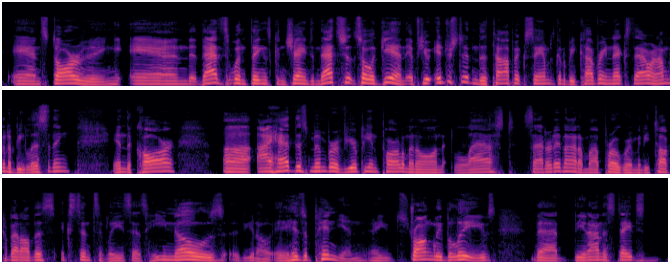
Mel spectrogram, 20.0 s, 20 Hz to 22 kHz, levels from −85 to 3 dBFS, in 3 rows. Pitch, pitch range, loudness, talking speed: 150 Hz, 130-170 Hz, -32 LUFS, 215 wpm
